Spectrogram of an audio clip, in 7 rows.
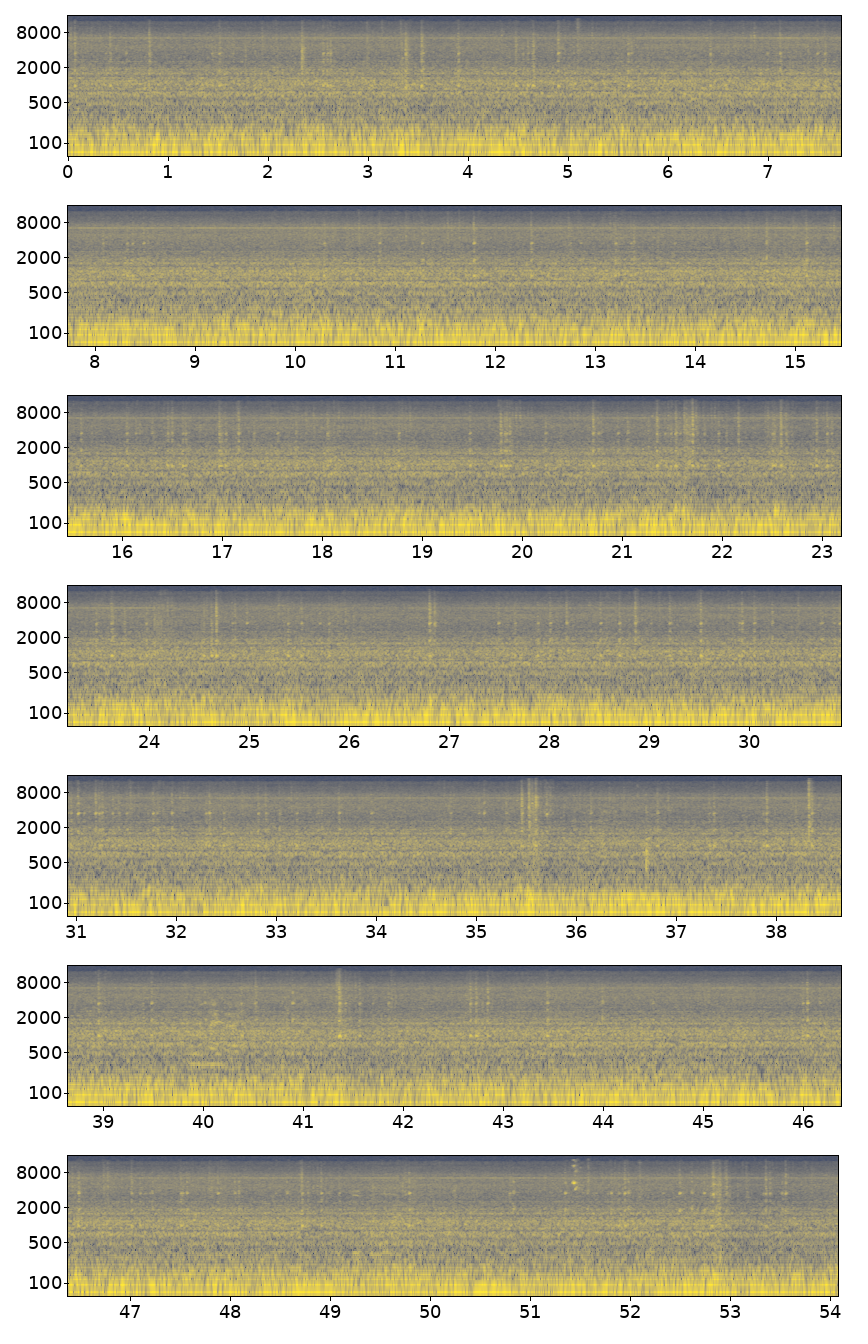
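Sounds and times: aircraft engines rumbling: 0:30.3 - 0:46.6, 0:47.2 - 0:54.0.

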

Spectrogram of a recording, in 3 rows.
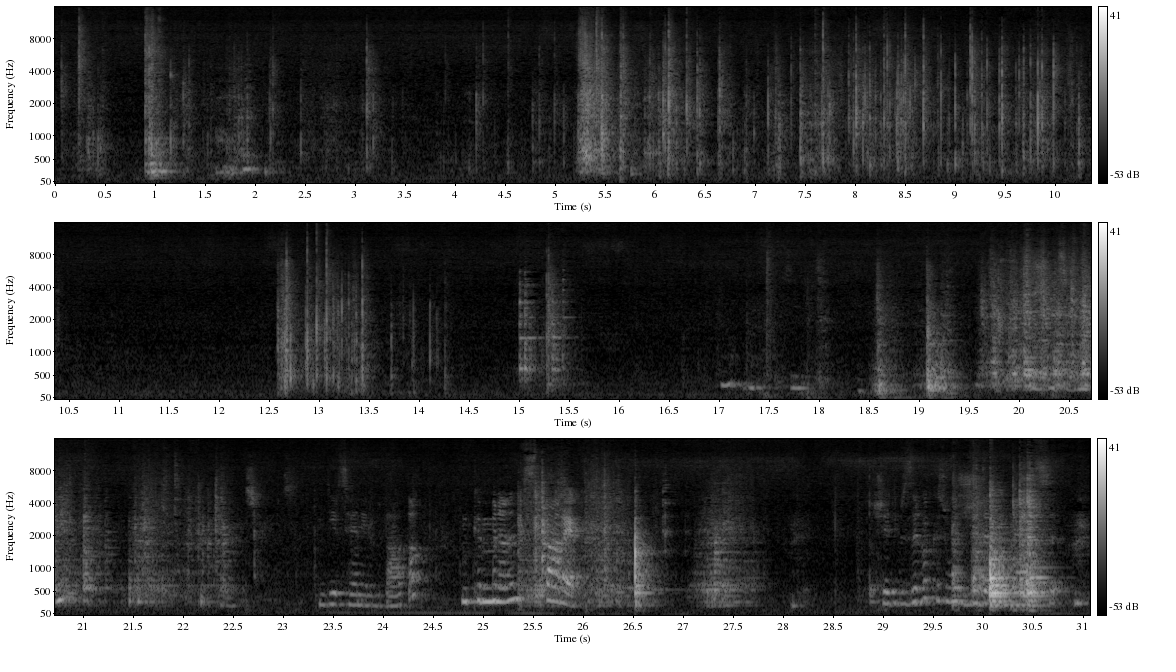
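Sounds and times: plastic packet crinkling: 0:01.2 - 0:10.5, 0:12.5 - 0:14.4.

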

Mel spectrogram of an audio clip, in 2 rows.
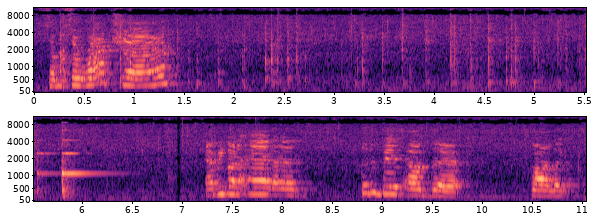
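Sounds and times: spatula tapping glass: 0:05.5 - 0:06.4
sharp glass clink: 0:05.6 - 0:06.4.

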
